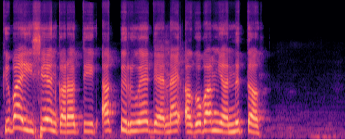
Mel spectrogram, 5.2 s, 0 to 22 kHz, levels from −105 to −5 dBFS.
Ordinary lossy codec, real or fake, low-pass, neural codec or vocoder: none; fake; none; codec, 44.1 kHz, 7.8 kbps, DAC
